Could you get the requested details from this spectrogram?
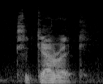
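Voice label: "Roche", Cornish; place-names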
